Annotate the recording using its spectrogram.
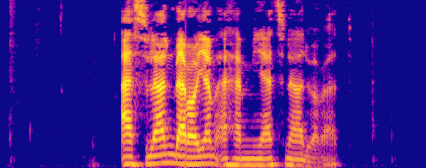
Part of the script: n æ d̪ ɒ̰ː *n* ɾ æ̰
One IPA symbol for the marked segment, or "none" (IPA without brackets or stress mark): none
